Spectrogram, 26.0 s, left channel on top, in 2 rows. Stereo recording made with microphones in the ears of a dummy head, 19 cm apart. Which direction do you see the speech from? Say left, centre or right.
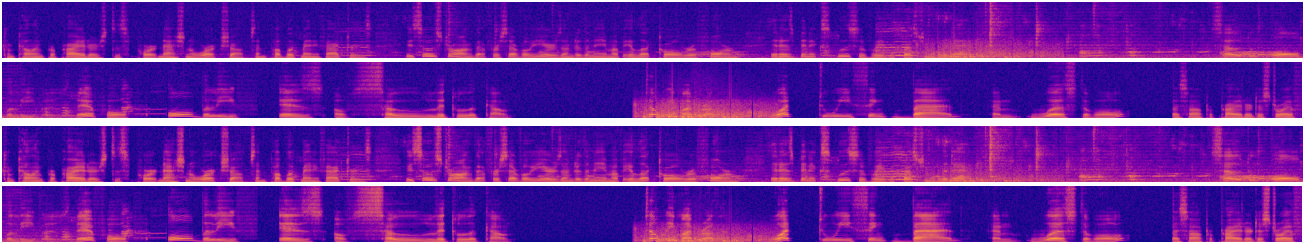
right.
